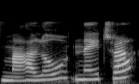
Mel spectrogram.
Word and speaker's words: Marlow Nature: Platz zwei ist Marlow Nature oder Natur, wie man es aussprechen mhm.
